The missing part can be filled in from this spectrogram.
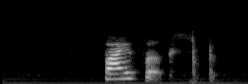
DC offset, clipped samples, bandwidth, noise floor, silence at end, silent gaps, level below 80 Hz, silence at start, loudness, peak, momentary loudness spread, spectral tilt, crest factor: under 0.1%; under 0.1%; 4.9 kHz; -64 dBFS; 0.35 s; none; -62 dBFS; 1.05 s; -20 LUFS; -2 dBFS; 26 LU; -6.5 dB/octave; 22 dB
